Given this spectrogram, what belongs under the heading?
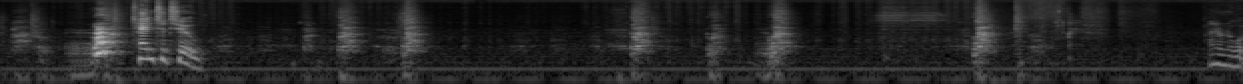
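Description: A dog barks indoors in scattered short bursts, a few loud and close, others fainter, with a person talking between and over the barks.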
